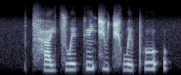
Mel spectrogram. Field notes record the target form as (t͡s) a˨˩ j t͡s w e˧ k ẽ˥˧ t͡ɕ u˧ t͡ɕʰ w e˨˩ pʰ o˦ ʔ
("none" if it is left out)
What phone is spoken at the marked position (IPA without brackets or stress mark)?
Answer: t͡sʰ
